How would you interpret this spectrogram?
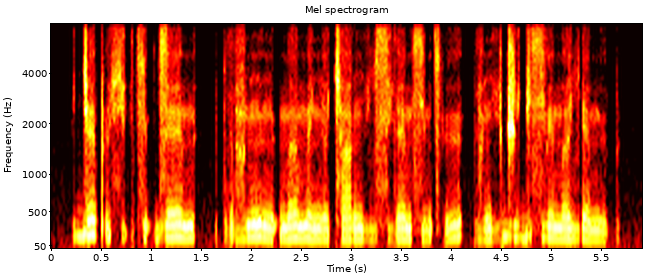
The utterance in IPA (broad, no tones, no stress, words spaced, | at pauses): ɟɛ pʼʏçi̤ʔt͡sʏʔd͡zɛm | pra̤m ŋʏŋʏʔmɜ mɛɲɜcʰa ŋ͡mi̤ʎsi̤ɾɛm sʲɜmt͡sʼʏ | ɾa̤ŋi̤ d͡ʒiɟʏsʲwɛmɜʎ ɾɛmʏp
